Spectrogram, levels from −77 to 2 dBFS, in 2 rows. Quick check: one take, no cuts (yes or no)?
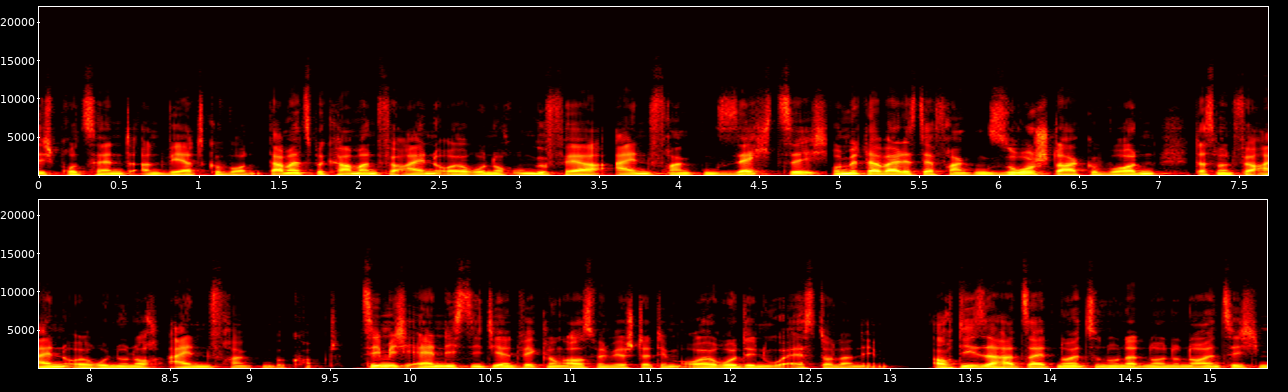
yes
